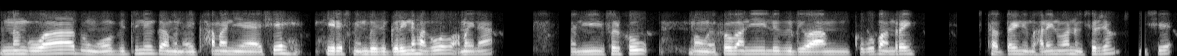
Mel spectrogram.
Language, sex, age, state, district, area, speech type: Bodo, male, 18-30, Assam, Kokrajhar, urban, conversation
